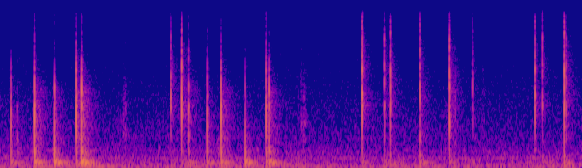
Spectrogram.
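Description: Long red nails tap and scratch near the center of a cactus-print hardcover notebook with a cardboard cover. A quiet, irregular series of short, sharp taps with bright clicky ticks rises over a low background hum, with soft scratching between them. Each tap dies away almost at once.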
